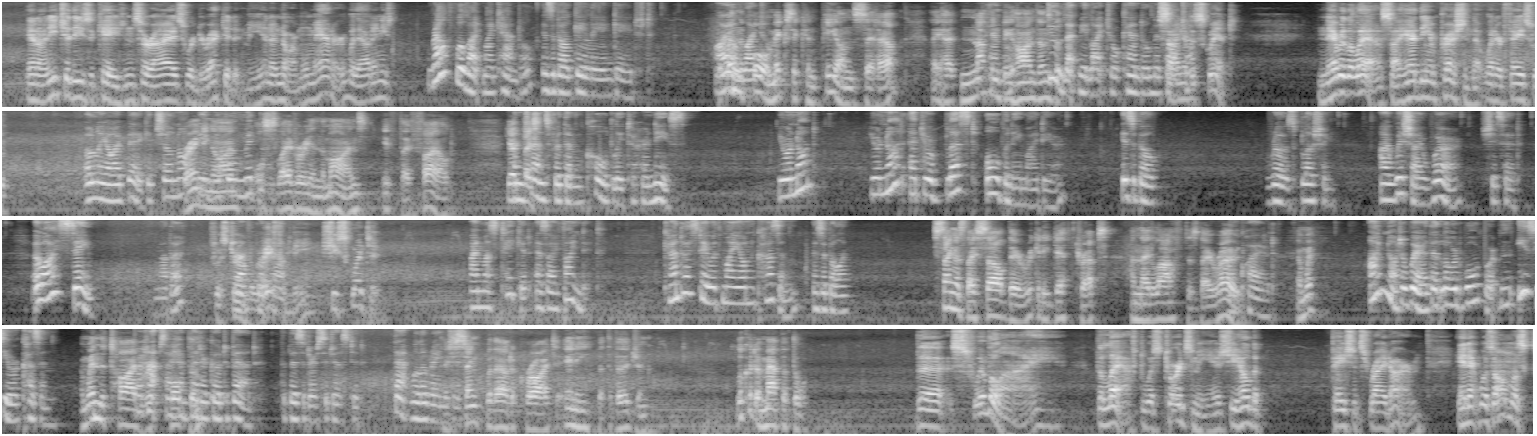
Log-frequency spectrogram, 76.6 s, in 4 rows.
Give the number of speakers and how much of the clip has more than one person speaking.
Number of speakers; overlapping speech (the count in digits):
3, about 11%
